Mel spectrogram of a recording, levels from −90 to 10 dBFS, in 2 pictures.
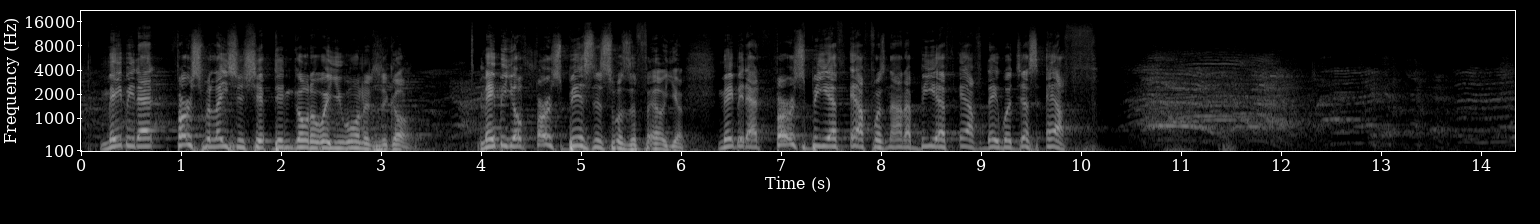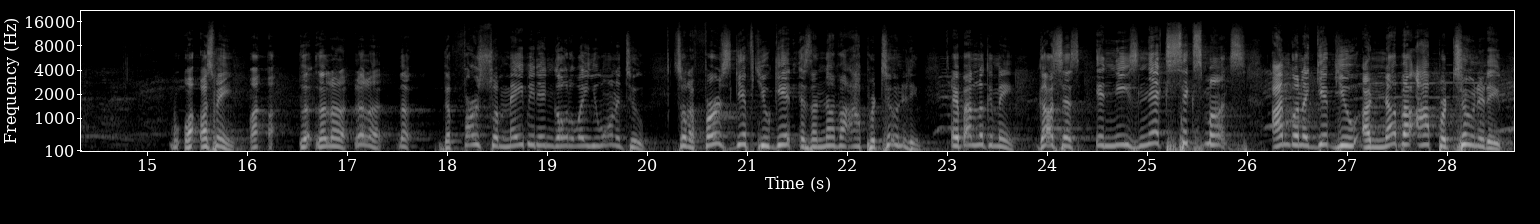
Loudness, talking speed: -35 LUFS, 160 wpm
